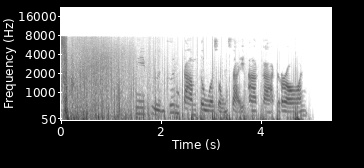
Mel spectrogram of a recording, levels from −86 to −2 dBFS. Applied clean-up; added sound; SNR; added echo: none; Explosion; -5 dB; none.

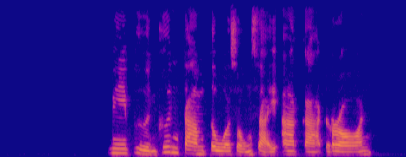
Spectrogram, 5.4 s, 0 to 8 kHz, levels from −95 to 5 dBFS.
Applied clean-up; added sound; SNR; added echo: none; none; none; none.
